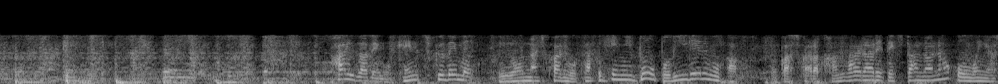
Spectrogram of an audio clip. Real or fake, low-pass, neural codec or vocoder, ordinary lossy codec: fake; 7.2 kHz; codec, 16 kHz, 1.1 kbps, Voila-Tokenizer; AAC, 16 kbps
